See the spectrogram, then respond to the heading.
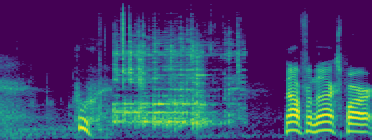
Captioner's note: tools clanging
